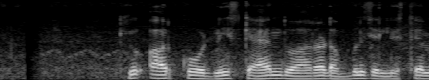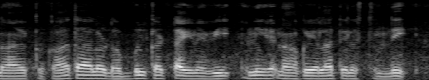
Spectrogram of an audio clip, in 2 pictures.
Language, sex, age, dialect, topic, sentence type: Telugu, male, 25-30, Central/Coastal, banking, question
